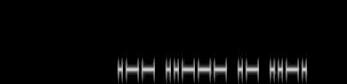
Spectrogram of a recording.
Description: Morse code, heard as a keyed tone, about 31 wpm, 700 Hz. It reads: W2AF
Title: USA Call Signs - 4 Characters - 3x Character Spacing - 30wpm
